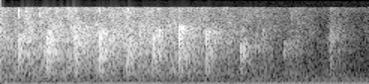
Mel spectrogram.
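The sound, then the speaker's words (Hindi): A crowd applauds with steady, dense clapping that rises in a few brighter swells and slowly thins out toward the end. It sounds fairly soft and muffled, with no one speaking over it. “तो तालियां तो बजाओ जरा।”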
